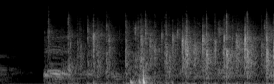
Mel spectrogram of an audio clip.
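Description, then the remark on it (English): After a brief hush, an audience breaks into loud, dense clapping for Jesus: many hands striking at once in a steady wash of applause, with some voices mixed in. “Clap for Jesus.”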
